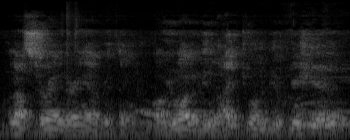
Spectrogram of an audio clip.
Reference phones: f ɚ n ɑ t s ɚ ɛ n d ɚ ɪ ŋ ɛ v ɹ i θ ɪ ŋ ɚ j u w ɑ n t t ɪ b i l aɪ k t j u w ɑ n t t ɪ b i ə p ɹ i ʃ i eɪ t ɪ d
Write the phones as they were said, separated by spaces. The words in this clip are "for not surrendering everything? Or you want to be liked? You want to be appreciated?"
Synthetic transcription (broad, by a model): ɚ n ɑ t s ɚ ɛ n d ɚ ɪ ŋ ɛ v ɹ i θ ɪ ŋ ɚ j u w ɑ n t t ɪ b i l aɪ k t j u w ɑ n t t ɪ b i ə p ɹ i ʃ i eɪ t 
